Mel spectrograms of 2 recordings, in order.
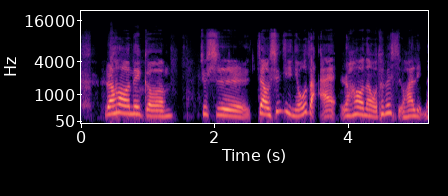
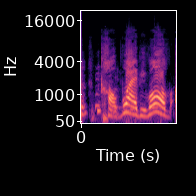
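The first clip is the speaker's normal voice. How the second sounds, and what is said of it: Tianjin accent. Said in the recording (Chinese): “天津口音再来一遍”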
